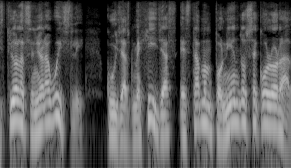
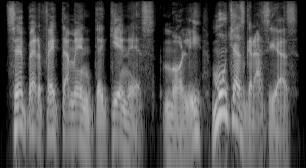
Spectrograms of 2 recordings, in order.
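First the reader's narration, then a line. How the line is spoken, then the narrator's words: Icy cold tone. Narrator (Spanish): dijo Sirius en un tono gélido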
